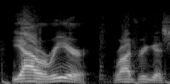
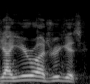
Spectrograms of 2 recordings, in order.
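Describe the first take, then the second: First: The name is pronounced in an odd way. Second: The name is pronounced in the standard way.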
